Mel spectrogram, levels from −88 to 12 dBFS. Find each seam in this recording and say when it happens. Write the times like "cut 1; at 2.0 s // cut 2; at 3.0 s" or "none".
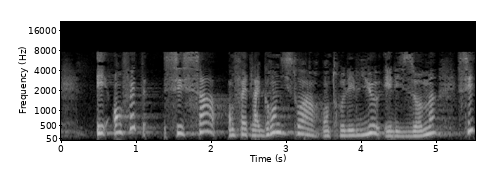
none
